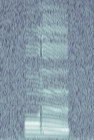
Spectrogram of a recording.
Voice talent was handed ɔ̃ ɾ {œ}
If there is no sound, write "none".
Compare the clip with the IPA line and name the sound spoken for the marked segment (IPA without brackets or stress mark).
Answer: œ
